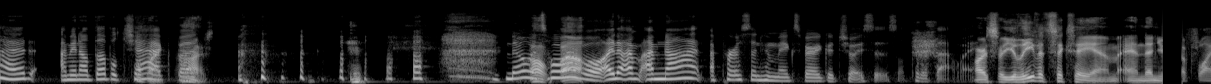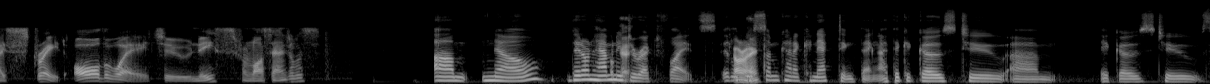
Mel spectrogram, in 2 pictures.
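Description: At 11.62 s, a 200 ms gap. Then dull, quieter sound, nothing above 5.4 kHz, until 15.84 s. Likely input switched to a poorer device.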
